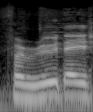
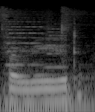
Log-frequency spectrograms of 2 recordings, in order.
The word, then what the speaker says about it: Furude: Furude Shrine. I know someone commented on my pronunciation, as I used to say Farud.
